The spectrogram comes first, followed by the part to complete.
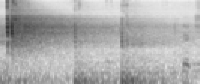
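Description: Basketball bouncing on a hardwood gym floor, three echoing bounces coming closer together.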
